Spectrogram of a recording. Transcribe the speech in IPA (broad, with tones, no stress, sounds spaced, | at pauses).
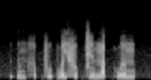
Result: ʔ ɨ̤˨˩ m h ə˨˩ p̚ f ṵ˧˥ k w ə̰˧˨ j f ə˦˥ p̚ t͡ɕ e̤˨˩ n a˦˥ t̚ h w ə˧ m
